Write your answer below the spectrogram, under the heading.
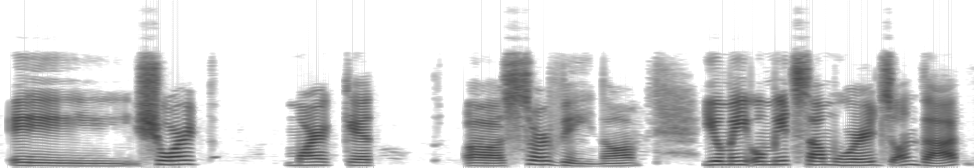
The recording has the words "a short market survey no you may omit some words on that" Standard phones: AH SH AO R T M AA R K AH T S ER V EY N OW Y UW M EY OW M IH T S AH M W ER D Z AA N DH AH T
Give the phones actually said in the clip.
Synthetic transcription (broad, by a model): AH SH AO R T M AA R K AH T S ER V EY N OW Y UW M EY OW M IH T S AH M W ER D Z AA N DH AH T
